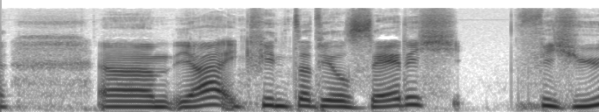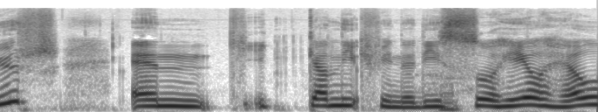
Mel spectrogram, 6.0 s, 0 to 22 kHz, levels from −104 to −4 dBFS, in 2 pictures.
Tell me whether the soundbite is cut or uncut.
cut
